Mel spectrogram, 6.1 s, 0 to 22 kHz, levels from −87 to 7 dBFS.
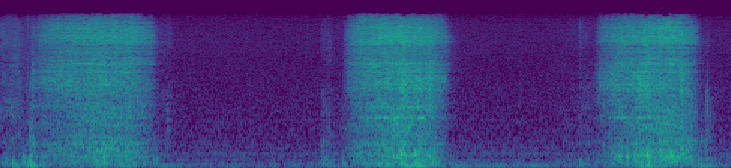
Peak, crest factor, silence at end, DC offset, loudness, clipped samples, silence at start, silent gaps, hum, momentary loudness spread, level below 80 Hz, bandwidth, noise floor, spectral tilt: -6 dBFS; 22 dB; 0.15 s; under 0.1%; -22 LUFS; under 0.1%; 0 s; none; none; 16 LU; -48 dBFS; 16 kHz; -55 dBFS; -1 dB/octave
